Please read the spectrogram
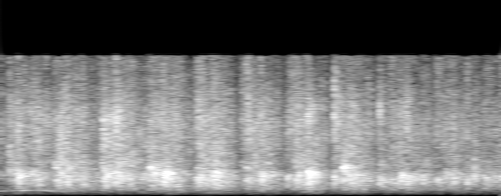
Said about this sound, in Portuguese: Aplauda o Senhor bem forte, igreja.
